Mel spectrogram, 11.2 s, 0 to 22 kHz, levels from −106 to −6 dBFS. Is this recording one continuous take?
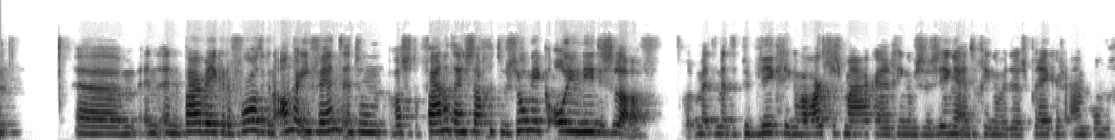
yes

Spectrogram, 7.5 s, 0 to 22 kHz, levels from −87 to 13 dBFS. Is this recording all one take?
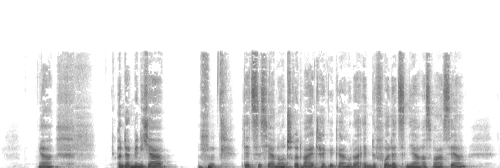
yes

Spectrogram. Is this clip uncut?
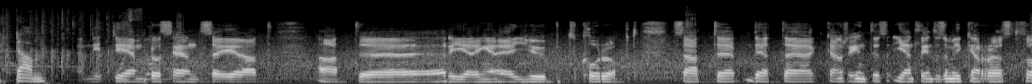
no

